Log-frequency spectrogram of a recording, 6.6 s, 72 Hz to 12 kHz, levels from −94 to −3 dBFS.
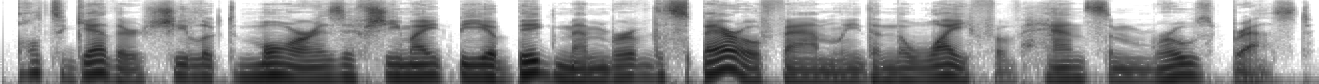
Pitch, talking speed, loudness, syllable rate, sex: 100 Hz, 200 wpm, -21 LUFS, 5.3 syllables/s, male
